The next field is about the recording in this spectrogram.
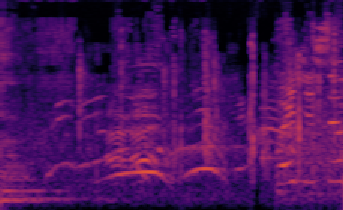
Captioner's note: light cheers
